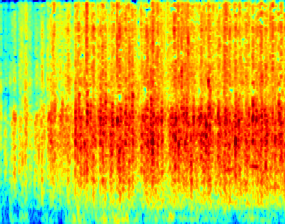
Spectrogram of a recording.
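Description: An audience breaks into applause, rising quickly from a faint start into a dense, steady wash of many hands clapping that holds at a fairly loud level for about three seconds. The applause honours an organiser of an event of the Asociación de Sociedades Tradicionalistas de Paysandú.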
